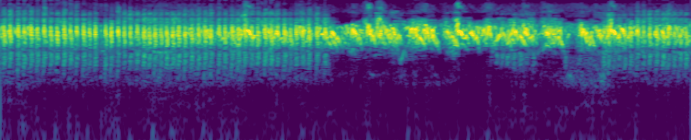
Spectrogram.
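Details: Sparrows calling to gather the flock, used as lure sound; a fast, buzzing stream of rapid chirps gives way after three seconds to a jumble of looser, higher twitters from many birds.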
